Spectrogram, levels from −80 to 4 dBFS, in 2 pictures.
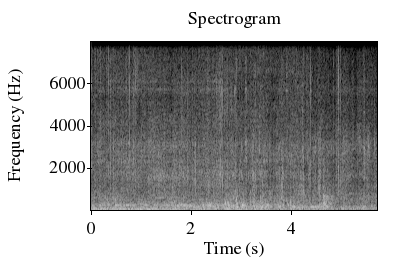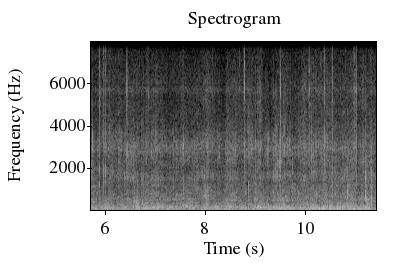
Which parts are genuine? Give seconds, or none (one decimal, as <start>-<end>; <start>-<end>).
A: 2.6-4.8; 9.1-9.9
